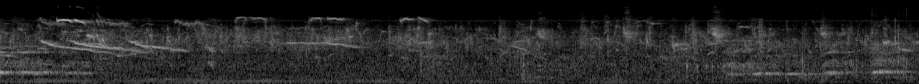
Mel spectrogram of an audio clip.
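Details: Chorus of starlings in full song on a warm summer's day in Ireland, a busy tangle of falling whistles, rattles and high squeaky notes, with low droning and a short low whistle near the end.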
